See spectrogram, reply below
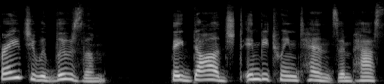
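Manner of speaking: plain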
